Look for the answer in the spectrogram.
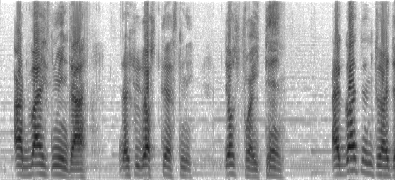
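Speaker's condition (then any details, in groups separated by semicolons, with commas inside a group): Cerebral palsy, severe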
